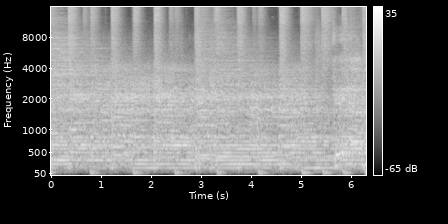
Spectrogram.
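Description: Live band music with no vocals: electric guitar playing sustained notes over a steady kick-drum beat.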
